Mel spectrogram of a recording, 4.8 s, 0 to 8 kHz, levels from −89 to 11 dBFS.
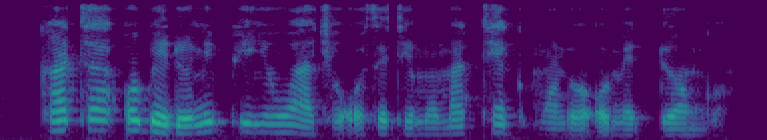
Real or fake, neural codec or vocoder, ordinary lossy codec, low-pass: fake; codec, 16 kHz, 16 kbps, FunCodec, trained on LibriTTS, 50 frames a second; none; 7.2 kHz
